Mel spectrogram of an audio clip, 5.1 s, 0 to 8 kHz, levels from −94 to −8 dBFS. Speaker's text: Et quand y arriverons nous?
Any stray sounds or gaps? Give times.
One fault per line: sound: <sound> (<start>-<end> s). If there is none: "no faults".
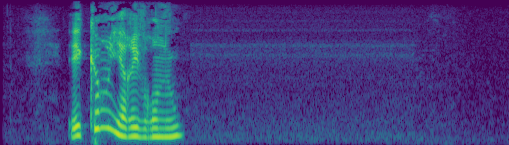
no faults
